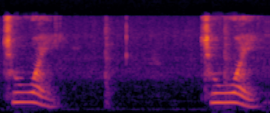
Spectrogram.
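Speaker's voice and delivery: chuoi said with a falling Thai tone. Shown as a demonstration. Teacher models chuoi with a falling tone for students. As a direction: let chuoi fall in pitch. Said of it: "falling tone".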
